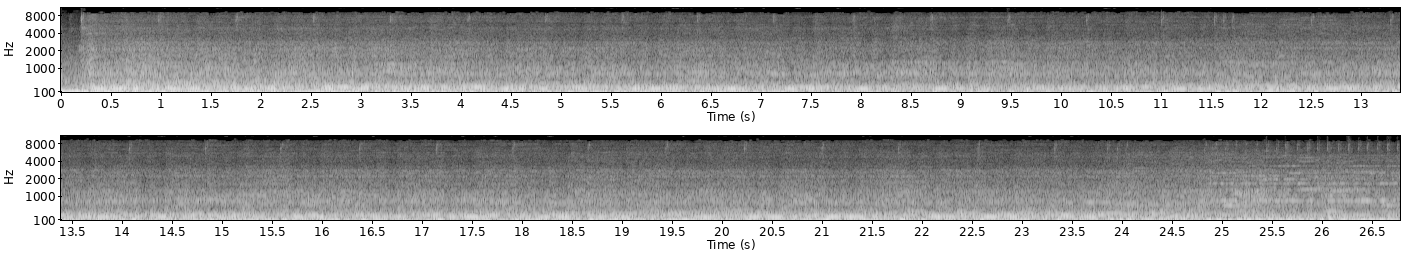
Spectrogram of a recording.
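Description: Live thrash metal band playing loud: distorted electric guitars, bass and drums, with the song kicking in at the start.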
